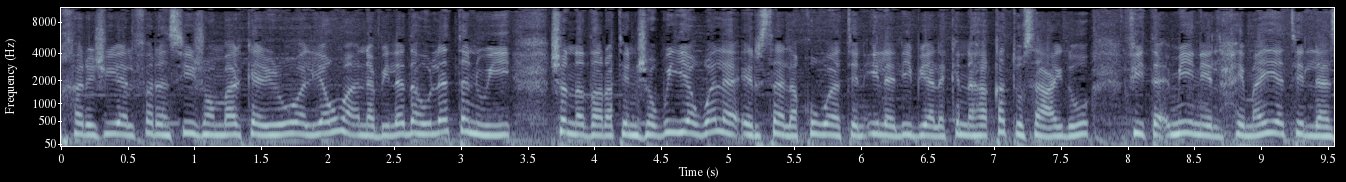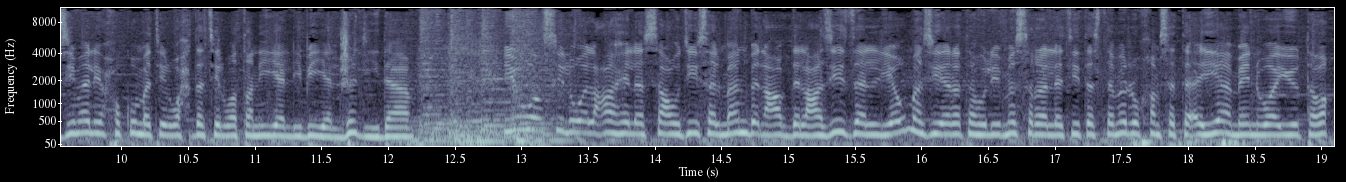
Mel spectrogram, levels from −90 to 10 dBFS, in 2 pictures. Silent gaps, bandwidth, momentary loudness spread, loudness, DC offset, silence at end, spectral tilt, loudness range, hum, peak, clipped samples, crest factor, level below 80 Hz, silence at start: none; 11 kHz; 3 LU; -19 LUFS; under 0.1%; 0 s; -4.5 dB/octave; 1 LU; none; -6 dBFS; under 0.1%; 12 dB; -34 dBFS; 0 s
